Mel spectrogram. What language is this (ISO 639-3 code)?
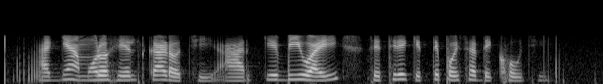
ori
